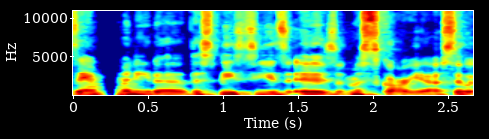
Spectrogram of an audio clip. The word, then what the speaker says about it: Amanita: All the the vowels always throw me off. Ammonita, but the genus is Amanita.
